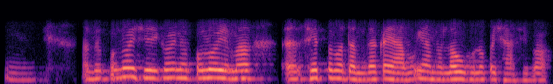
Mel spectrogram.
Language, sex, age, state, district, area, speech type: Manipuri, female, 45-60, Manipur, Churachandpur, rural, conversation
